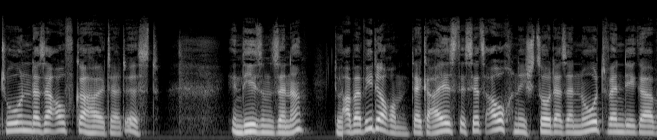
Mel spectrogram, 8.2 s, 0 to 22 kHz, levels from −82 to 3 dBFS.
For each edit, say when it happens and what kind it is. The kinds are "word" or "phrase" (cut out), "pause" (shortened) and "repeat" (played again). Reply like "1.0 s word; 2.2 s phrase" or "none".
4.3 s phrase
